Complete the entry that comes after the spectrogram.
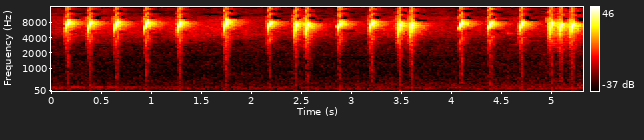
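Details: Siri-siri bird, a small bird, recorded for use as a lure and training recording: sharp, very high chirps repeated in a quick irregular series, often in close pairs or triplets, with a faint low hum beneath.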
